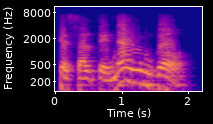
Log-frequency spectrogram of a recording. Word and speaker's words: Quetzaltenango: Entonces, las palabras llanas son aquellas cuya penúltima sílaba es la tónica. Ejemplos, Quetzaltenango. Ahí vemos que lo que está en rojo es la sílaba con mayor intensidad, con la sílaba tónica.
